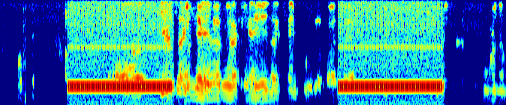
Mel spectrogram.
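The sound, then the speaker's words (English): A telephone ringback tone sounds twice, each a loud, steady, mid-pitched burr lasting about a second and a half, with a gap between them where a voice is heard speaking. “Well, it's ringing now.”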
